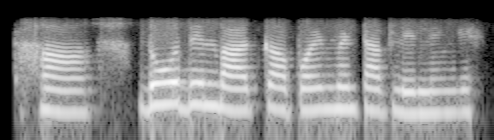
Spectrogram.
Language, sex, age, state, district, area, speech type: Hindi, female, 18-30, Rajasthan, Jodhpur, urban, conversation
